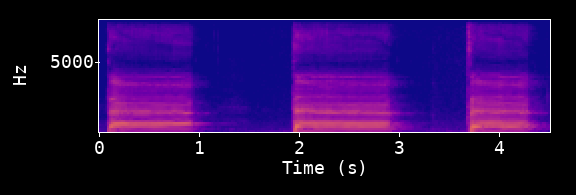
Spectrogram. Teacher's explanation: और इसी तरह जो है वो ऊपर वाले सामने 2 दांतों की जड़, यानी उसका पिछला हिस्सा, ऊपर वाले सामने 2 दांतों की जड़, ठीक है। जब ज़ुबान की नोक ऊपर वाले सामने 2 दांतों की जड़ के पीछे लगेगी तो ता अदा होगा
